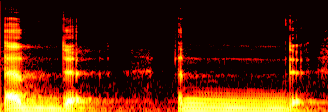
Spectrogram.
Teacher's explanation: The dal you say ad, ad. You can't, the sound of the dal cannot flow. You can't say ad, doesn't work.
